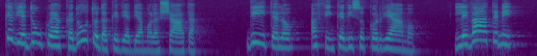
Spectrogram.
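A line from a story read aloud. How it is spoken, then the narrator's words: Exclamation. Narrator (Italian): esclamò essa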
